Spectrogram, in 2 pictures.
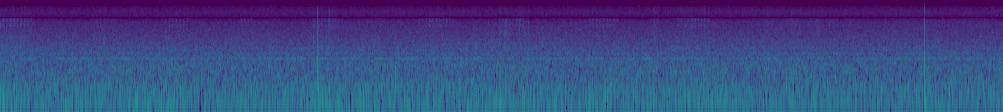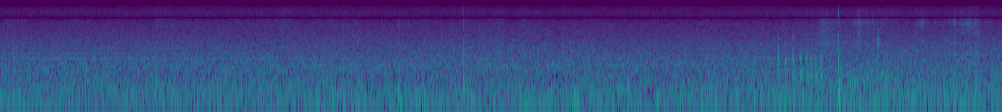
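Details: Calliope, a pet cat, purring softly while enjoying her fuzzy blanket indoors; a steady low rumble runs the whole time, quiet and even, with a few faint clicks and rustles near the end.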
